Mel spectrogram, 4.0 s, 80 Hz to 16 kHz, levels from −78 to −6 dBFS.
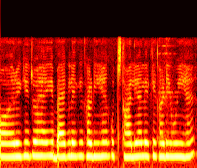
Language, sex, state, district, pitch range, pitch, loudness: Hindi, female, Chhattisgarh, Raipur, 265-275 Hz, 270 Hz, -12 LUFS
